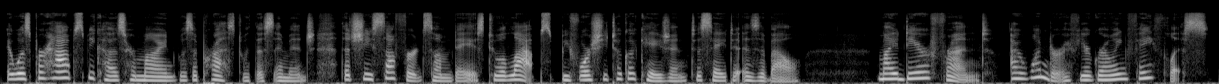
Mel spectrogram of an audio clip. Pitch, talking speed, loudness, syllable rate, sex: 210 Hz, 170 wpm, -21 LUFS, 5.2 syllables/s, female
